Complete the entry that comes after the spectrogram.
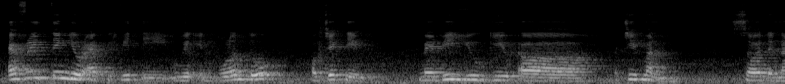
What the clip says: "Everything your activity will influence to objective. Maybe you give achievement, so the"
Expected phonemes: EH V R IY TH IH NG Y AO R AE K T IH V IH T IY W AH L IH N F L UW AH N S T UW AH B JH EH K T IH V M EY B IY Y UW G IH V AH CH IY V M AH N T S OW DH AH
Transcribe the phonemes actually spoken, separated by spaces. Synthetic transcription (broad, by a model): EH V R IY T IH NG Y AO R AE K T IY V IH T IY W AH L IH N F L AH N T UW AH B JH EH K T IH F M EY B IY Y UW G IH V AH CH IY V M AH N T S OW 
